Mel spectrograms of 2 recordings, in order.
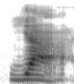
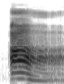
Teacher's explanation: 놓고 발음해 보시면 변합니다 그래서 야 해 보시면 아 할 때는 변하지 않지만 야 하는 동안은 혀의 위치 즉 입이 벌어지죠 개구도 커지 죠 자 이걸 우리가 이중 모음이라고 하고요 자이 이중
